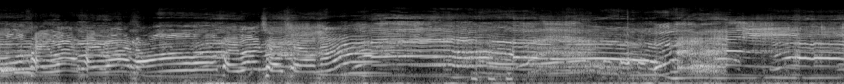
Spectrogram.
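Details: 8-month-old twin infants, tired after play; loud, sustained, wavering crying with sobbing breaks; ordinary crying from tiredness.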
